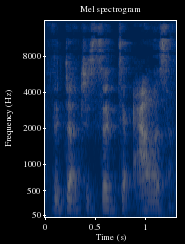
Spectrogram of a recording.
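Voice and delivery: plain reading voice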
